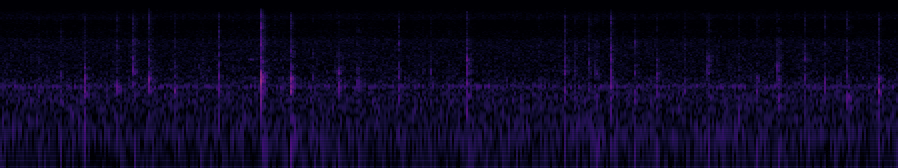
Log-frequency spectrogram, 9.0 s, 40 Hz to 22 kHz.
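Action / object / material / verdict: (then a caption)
tap / tablet glass touchscreen / glass / none. Fingertips tap on the glass touchscreen of a white iPad lying flat on a mat while playing a rhythm game. About two dozen short, dry clicks come at an irregular pace, with a light tonal tick near 730 Hz over a low, steady background hiss. Each tap dies away almost instantly, and a couple of taps land noticeably sharper than the rest.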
